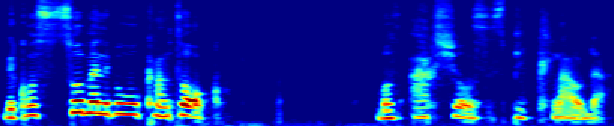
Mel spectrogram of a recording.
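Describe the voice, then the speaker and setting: A man's voice: high voice, lively intonation, moderate pace, vocal fry, darkish tone. A man from Nigeria, a guest in casual conversation, telling stories animatedly, acting out quoted voices and swearing freely.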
